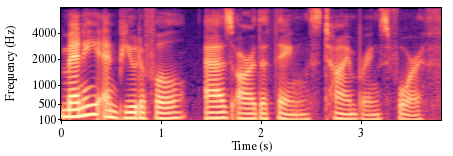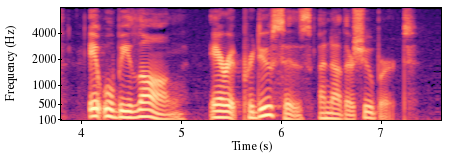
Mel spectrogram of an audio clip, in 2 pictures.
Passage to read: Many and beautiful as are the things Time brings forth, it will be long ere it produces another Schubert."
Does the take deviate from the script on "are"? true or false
false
